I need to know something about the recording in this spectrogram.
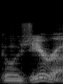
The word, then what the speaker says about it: Gojira: there's or you know they spell it in Japanese is g-o-j i r a Gojira Gojira and but in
